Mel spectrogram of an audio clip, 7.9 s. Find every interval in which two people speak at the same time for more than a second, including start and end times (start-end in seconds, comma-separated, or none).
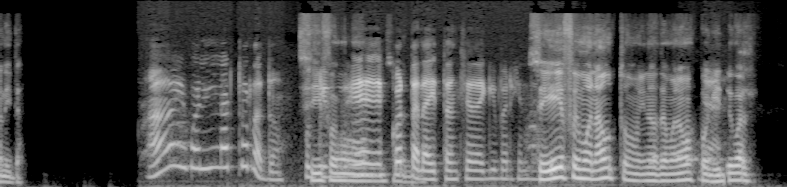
3.0-4.2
